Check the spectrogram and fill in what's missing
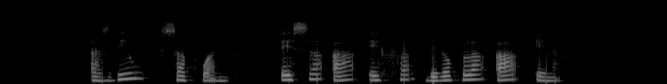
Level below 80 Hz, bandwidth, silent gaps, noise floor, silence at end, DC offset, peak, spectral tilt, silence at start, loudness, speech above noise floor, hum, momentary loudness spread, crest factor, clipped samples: -74 dBFS; 7.6 kHz; none; under -90 dBFS; 1.05 s; under 0.1%; -20 dBFS; -5 dB/octave; 0.9 s; -42 LUFS; over 49 dB; none; 8 LU; 22 dB; under 0.1%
